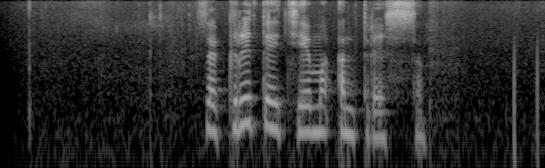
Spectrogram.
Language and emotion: Russian, neutral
